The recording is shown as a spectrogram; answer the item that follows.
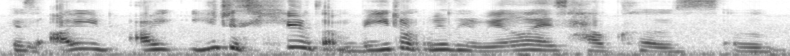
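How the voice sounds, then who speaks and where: A woman's voice: a little high, animated, brisk, fairly bright tone, slightly rough, low-quality recording. A woman co-hosting a podcast, speaking in casual chat with short reactions. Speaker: podcast co-host.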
